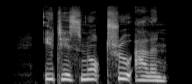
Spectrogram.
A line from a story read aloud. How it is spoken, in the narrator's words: I cried hotly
